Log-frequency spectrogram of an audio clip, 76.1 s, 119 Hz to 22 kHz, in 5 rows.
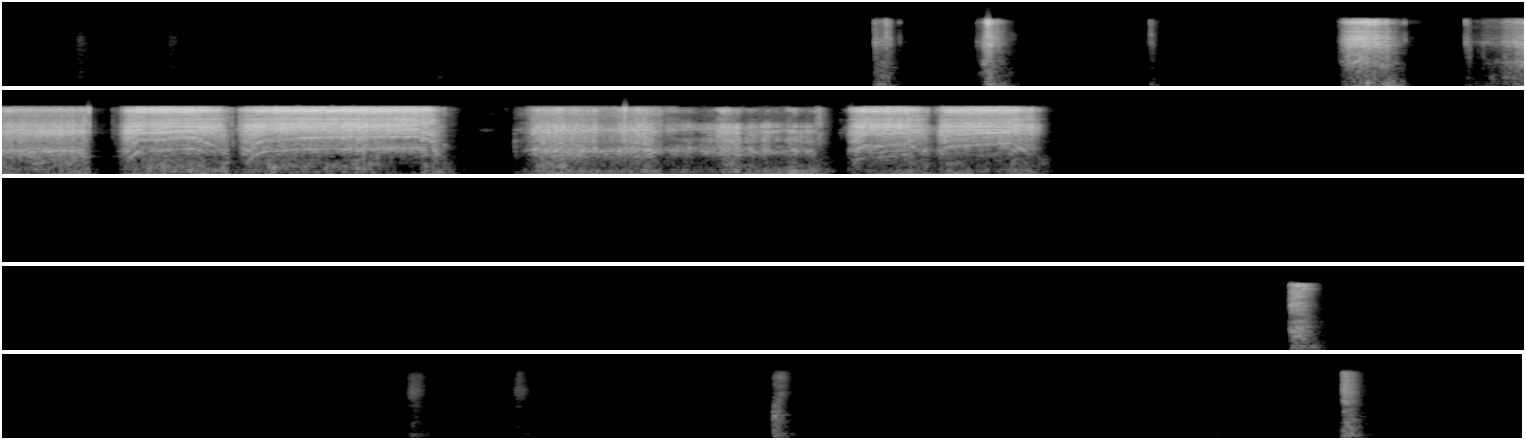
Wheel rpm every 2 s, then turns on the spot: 0, 0, 0, 0, 0, 0, 10, 10, 80, 110, 20, 30, 50, 0, 0, 0, 0, 0, 0, 0, 0, 0, 0, 0, 0, 0, 0, 0, 0, 0, 0, 0, 0, 0, 0, 0, 0, 0.
14-16 20-22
